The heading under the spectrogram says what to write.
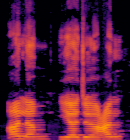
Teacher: یہاں پہ اظہار شفوی کا قاعدہ ہے، صرف ظاہر کرنا ہے میم کو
